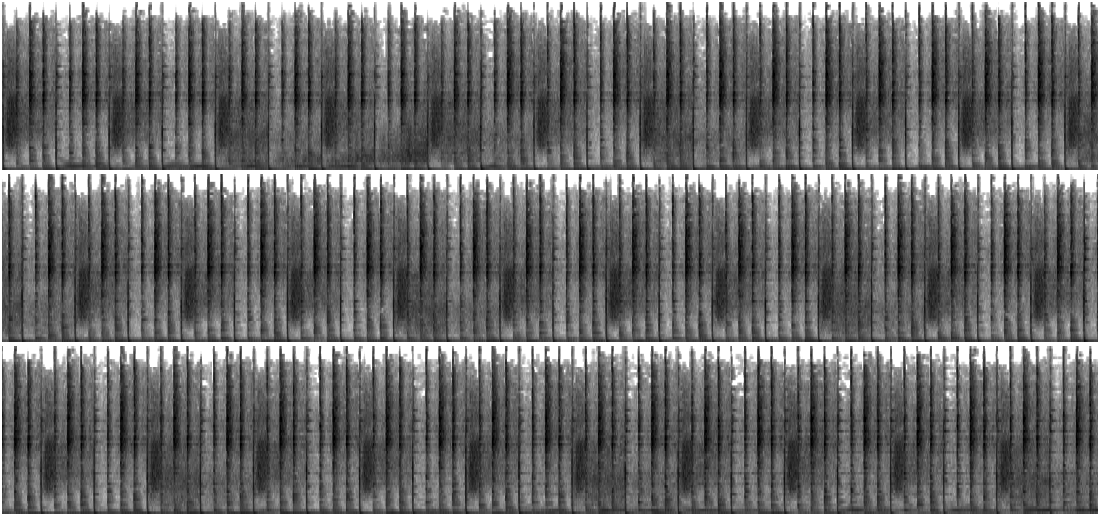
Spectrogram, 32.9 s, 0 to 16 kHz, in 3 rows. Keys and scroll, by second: 0.2 ctrl+z, 0.6 ctrl+z, 1.8 ctrl+z, 2.7 ctrl+z, 3.8 ctrl+z, 4.8 space, 6.0 ctrl+z, 7.2 ctrl+z, 8.6 ctrl+z, 10.8 space, 11.2 space, 14.7 ctrl+z, 14.9 ctrl+z, 15.2 space, 16.1 space, 17.0 ctrl+z, 17.7 ctrl+z, 18.9 ctrl+z, 20.4 ctrl+z, 22.1 space, 24.0 ctrl+z, 25.4 space, 27.2 ctrl+z, 28.5 ctrl+z, 29.1 ctrl+shift+z, 31.5-31.8 scroll.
